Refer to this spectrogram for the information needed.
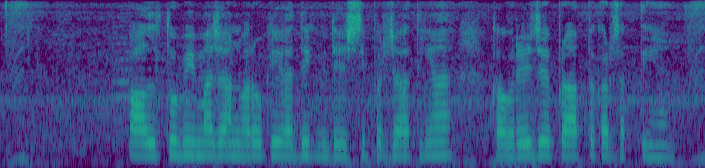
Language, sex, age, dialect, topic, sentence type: Hindi, female, 18-24, Awadhi Bundeli, banking, statement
